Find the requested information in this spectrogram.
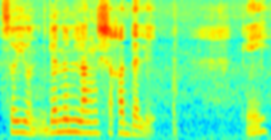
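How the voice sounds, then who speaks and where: Fairly high pitch from a woman, varying in an ordinary way. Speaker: language teacher. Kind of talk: tutorial. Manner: slow.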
